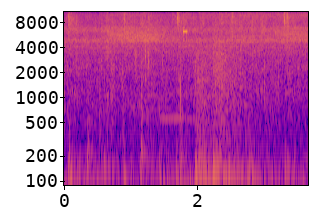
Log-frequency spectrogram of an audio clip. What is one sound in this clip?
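Footsteps crunch on wet, gritty ground.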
